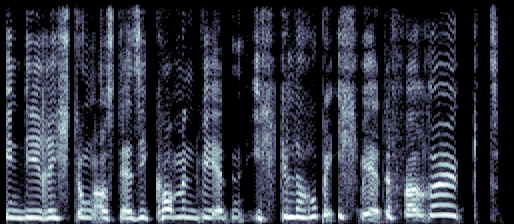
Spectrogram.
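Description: A shrill, panicky wizard bursar. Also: male voice, fairly even intonation, slow pace, vocal fry, fairly bright tone, no echo, clean studio sound, full character voice. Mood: panicky whimper. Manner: shrill, whining, frantic.

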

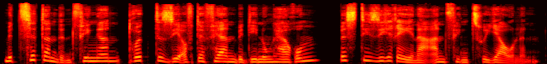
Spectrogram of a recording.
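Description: A woman reading a novel aloud as narrator in an expressive style. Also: lowish voice, normal speed, dry recording, clean studio sound. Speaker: audiobook narrator. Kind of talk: scripted narration.

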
